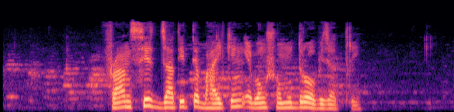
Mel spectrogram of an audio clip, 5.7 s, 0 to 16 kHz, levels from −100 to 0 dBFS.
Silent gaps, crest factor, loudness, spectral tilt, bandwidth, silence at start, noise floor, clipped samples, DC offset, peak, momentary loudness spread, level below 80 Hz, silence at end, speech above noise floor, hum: none; 16 dB; -16 LUFS; -6 dB/octave; 8 kHz; 0.1 s; -59 dBFS; under 0.1%; under 0.1%; -2 dBFS; 20 LU; -58 dBFS; 1.2 s; 44 dB; none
